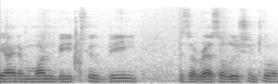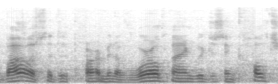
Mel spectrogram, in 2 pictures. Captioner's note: none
